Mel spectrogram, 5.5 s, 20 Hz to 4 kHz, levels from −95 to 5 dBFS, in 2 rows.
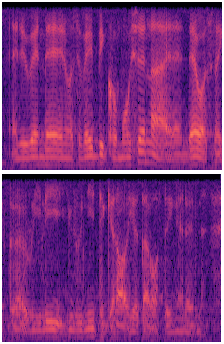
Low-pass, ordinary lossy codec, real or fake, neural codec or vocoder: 3.6 kHz; none; fake; codec, 16 kHz, 8 kbps, FunCodec, trained on Chinese and English, 25 frames a second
